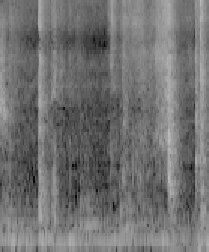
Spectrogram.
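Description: Tarot cards being slid and gathered by hand on a tabletop: a couple of brief soft taps and slides over a low steady hum.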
